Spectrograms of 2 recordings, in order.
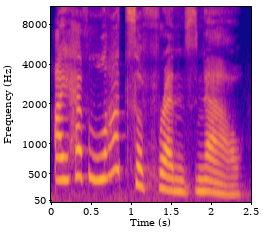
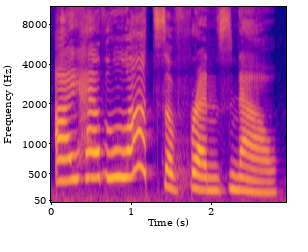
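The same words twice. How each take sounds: First: It is said at a normal, quieter volume. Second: It is said very loudly.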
